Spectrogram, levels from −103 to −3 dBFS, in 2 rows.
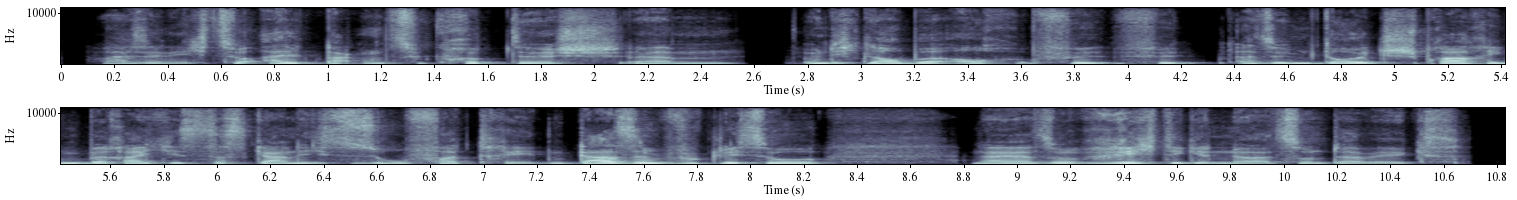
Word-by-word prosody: weiß 95 0 -8
ich 95 - -6
nicht, 85 - -8
zu - - -1
altbacken, 115 -1 -1
zu 110 - -4
kryptisch, 115 -4 0
ähm, 95 -3 -5 0.2
und 115 -3 +2
ich 105 +1 -2
glaube 115 +1 +3
auch 110 0 -3
für 115 -1 0
für, 115 -2 -3 0.2
also, 115 0 0
im 105 -2 +2
deutschsprachigen 120 0 +3
Bereich 110 0 0
ist 120 -1 -4
das - - -3
gar 100 -3 +1
nicht 105 - -1
so 95 0 -1
vertreten. 100 -1 -5
Da 140 - +7
sind 125 -4 +4
wirklich 115 -1 +1
so, 105 -3 +2 0.5
na 95 0 -1
ja, 100 0 +1
so 110 +3 +1
richtige 110 0 +3
Nerds 85 +1 -3
unterwegs. 90 -3 -6
110 Hz, 190 wpm, -25 LUFS, 100-115 Hz, 0.5 s, Da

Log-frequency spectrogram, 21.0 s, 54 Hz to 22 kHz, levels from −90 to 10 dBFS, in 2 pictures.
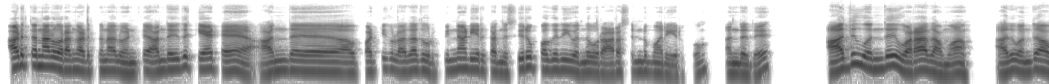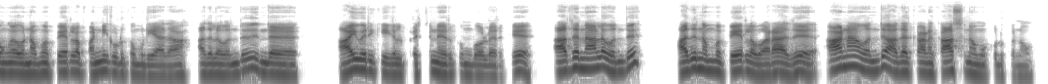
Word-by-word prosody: அடுத்த 210 +2 +4
நாள் 195 -1 +7
வரங்க. 155 -1 +3
அடுத்த 145 +1 -7
நாள் 145 -2 +1
வந்துட்டு 125 +3 -2
அந்த 150 +3 -1
இது 195 - -1
கேட்டேன். 150 -4 +3 0.3
"அந்த 150 +3 -1 0.7
பட்டிக்குலர் 140 +1 -3
அதாவது 150 +1 0
ஒரு 120 - -9
பின்னாடி 165 +2 0
இருக்க 140 -2 -3
அந்த 125 -1 -3
சிறு 180 +3 0
பகுதி 155 0 -1
வந்து, 130 0 -2
ஒரு 125 - -1
1/2 125 +2 -1
செண்டு 135 0 -6
மாரி 120 -4 -3
இருக்கும், 120 +7 -11 0.2
அந்த 120 -1 0
இது. 110 - -2 0.8
அது 175 +9 +3
வந்து 170 +4 +1 0.2
வராதாமா, 130 -5 +4 0.4
அது 135 +5 +1
வந்து 135 +4 -1
அவங்க 125 -2 +1 0.2
நம்ம 120 +2 -2
பேர்ல 135 0 0
பண்ணி 135 +4 -1
குடுக்க 120 -1 -7
முடியாதான். 105 +1 -3 0.2
அதுல 115 0 -2
வந்து 120 +8 -3
இந்த 125 -1 +1 0.7
ஆய்வறிக்கைகள் 130 -7 0
பிரச்சன 120 +3 -4
இருக்கும் 115 0 -8
போல 105 -1 -4
இருக்கு. 130 +9 -4 0.4
அதனால 170 +2 +2
வந்து 135 - -1 0.5
அது 160 - +3
நம்ம 145 -1 -1
பேர்ல 140 -2 +2
வராது. 125 +2 +1 0.4
ஆனா 200 +3 +3 0.2
வந்து 145 +8 -1
அதற்கான 130 -2 -1
காசு 140 +1 +2
நம்ம 110 -2 -4
குடுக்கணும்." 100 -2 -14
135 Hz, 165 wpm, -23 LUFS, 120-155 Hz, 0.8 s, நாள்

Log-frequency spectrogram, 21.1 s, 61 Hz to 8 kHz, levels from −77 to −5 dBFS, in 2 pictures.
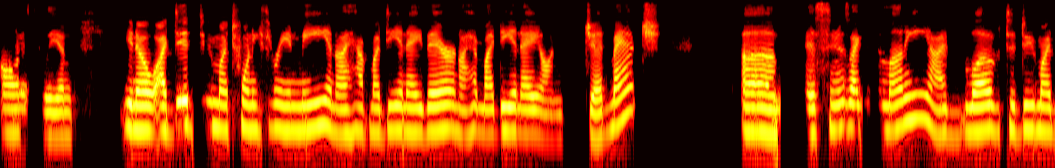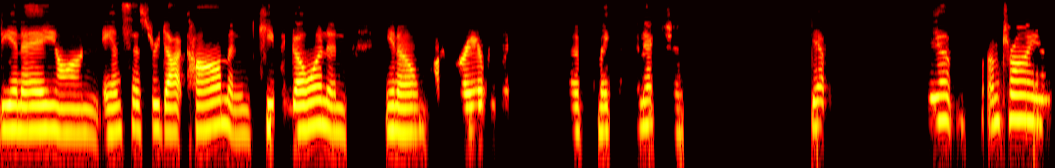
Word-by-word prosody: honestly, 170 -3 -1
and, 155 0 -2 0.5
you 200 0 +2
know, 185 -1 +7
I 185 - +6
did 210 +4 +5
do 205 - -4
my 190 -2 +2
23andMe 190 +1 -1
and 180 -4 -1
I 165 - +3
have 175 0 -3
my 175 0 -1
DNA 180 -1 -1
there 185 +2 +5
and 180 - -3
I 165 - -1
have 185 +1 -5
my 165 0 0
DNA 165 -2 +1
on 145 0 -6 0.2
GEDmatch? 200 - 0 0.8
Um, 175 -1 +6 0.3
as 170 0 0
soon 190 0 -3
as 205 0 -3
I 195 - +5
get 190 - -2 0.2
the 185 - -8
money, 235 +7 +1
I'd 165 -3 -1
love 180 +1 +4
to 185 - -2
do 190 +2 -1
my 180 -1 +1
DNA 185 0 +2
on 170 -3 -2
ancestry.com 190 +2 +1
and 165 -3 -6
keep 195 -1 -2
it - - -23
going 205 +3 +4
and, 175 -2 -3 0.4
you 185 0 0
know, 175 -1 +2
I 180 0 -10 0.2
pray 180 0 +4
every 195 - +1 0.7
day 180 - -8
to - - -22 0.2
make 180 -1 -3
that 205 - -19
connection. 175 -5 -6 1.3
Yep. 210 0 -3 1.0
Yep, 240 +1 0 0.3
I'm 225 +3 -3
trying. 255 -2 +2
185 Hz, 160 wpm, -24 LUFS, 175-195 Hz, 1.3 s, know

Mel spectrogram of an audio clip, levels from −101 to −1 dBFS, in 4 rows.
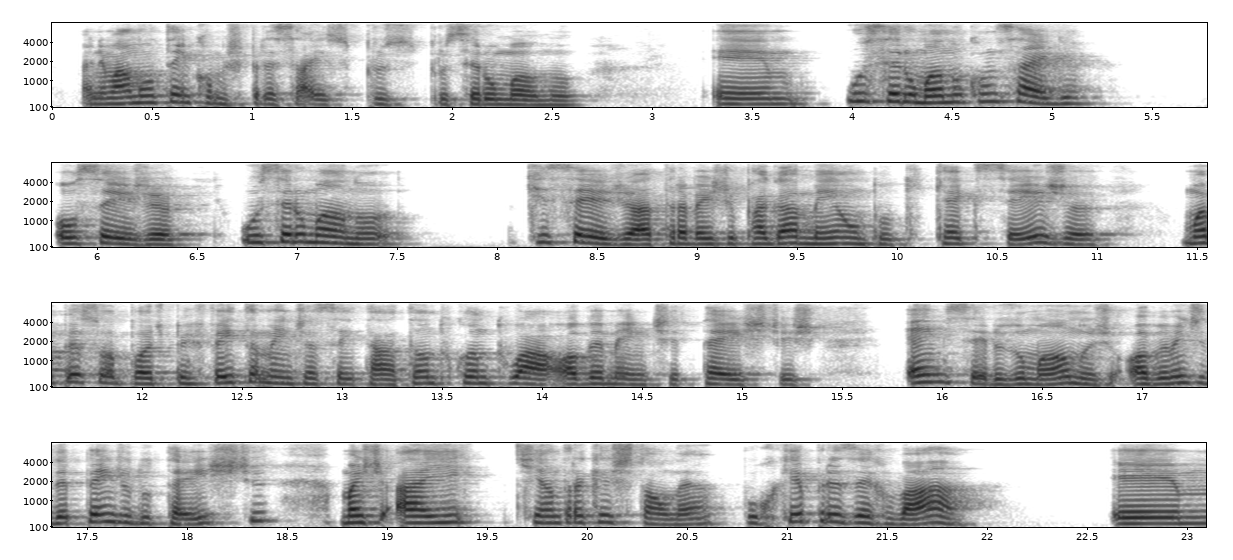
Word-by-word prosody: Animal 200 +3 +1
não 235 +1 +1
tem 250 0 -1
como 210 -4 -6
expressar 180 0 -6
isso 170 +1 -12
para - - -14
o 185 - -4
s 175 +1 -15
para - - -16
o - - -10
ser 180 +1 -2
humano. 160 -3 0 0.7
Eh, 190 0 -2 0.2
o 285 0 -1
ser 275 -1 +3
humano 245 0 +4
consegue, 245 -7 0 0.6
ou 205 - +3
seja, 180 -5 +2 0.3
o 245 - 0
ser 260 +2 +4
humano, 225 -7 +1 0.6
que 250 +1 -5
seja 210 -8 +4
através 190 +1 +1
de 200 - -4
pagamento 200 -1 +1
o - - -10
que 180 0 -21
quer 200 -1 -1
que 200 - -13
seja, 195 -2 -1 0.4
uma 225 +1 +4
pessoa 245 -1 0
pode 195 -1 +1
perfeitamente 215 +1 -1
aceitar 185 -2 -2
tanto 210 +4 -4
quanto 215 -1 0
a, 180 -3 +5
obviamente, 185 -2 -1
testes 175 -1 -2 0.5
em 255 +3 +3
seres 180 -8 -3
humanos, 185 0 0
obviamente 200 +4 +2
depende 240 +4 +1
do 215 -2 -6
teste, 210 - -3 0.4
mas 235 +1 +5
aí 240 +2 +3 0.2
que 245 - -4
entra 235 +1 0
a - - -13
questão, 240 -7 -2
né, 185 +3 -4
por 225 - -5
que 270 - +1
preservar, 230 -7 +2 0.9
eh, 205 - +2
200 Hz, 160 wpm, -23 LUFS, 185-235 Hz, 0.9 s, a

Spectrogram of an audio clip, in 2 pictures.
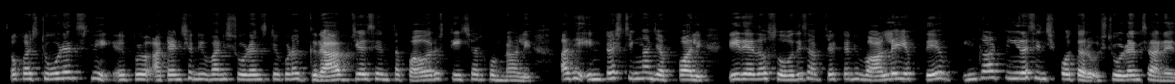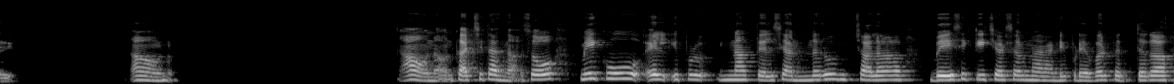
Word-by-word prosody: ఒక 250 +2 -2
స్టూడెంట్స్‌ని 275 0 -1 0.2
ఇప్పుడు 235 +2 +2
అటెన్షన్ 225 +4 -1
ఇవ్వని 235 +1 -1
స్టూడెంట్స్‌ని 230 0 +1
కూడా 250 +1 +1
గ్రాబ్ 215 +1 +5
చేసేంత 240 -1 0
పవర్ 205 +7 +1
టీచరుకుండాలి. 215 -6 -3 0.4
అది 265 +1 0
ఇంట్రెస్టింగ్‌గా 275 +3 -1
జెప్పాలి. 210 -2 +3 0.3
ఇదేదో 245 0 +4
సోది 220 +2 +2
సబ్జెక్ట్ 245 0 -4
అని 245 0 -4
వాళ్ళే 210 +7 +4
చెప్తే, 250 -3 +2 0.4
ఇంకా 305 +6 -1 0.2
నీరసించిపోతారు 265 -7 +1
స్టూడెంట్స్ 215 +2 +2
అనేది. 170 -4 -4 1.2
అవును. 190 -2 -3 2.4
అవునవును, 175 -5 -2
ఖచ్చితంగా. 200 -3 +1 0.2
సో, 225 - +3 0.5
మీకు 265 +1 +2 0.4
ఎల్ 230 -1 +4
ఇప్పుడు 225 -1 -1 0.4
నాకు 215 0 0
తెలిసి 195 +2 -3
అందరు 205 +4 0 0.3
చాలా 205 -2 +2 0.5
బేసిక్ 215 +5 +6
టీచర్సే 220 -1 -1
ఉన్నారండి. 190 -3 -3
ఇప్పుడెవరు 190 +1 -2
పెద్దగా 195 +1 -1
225 Hz, 100 wpm, -24 LUFS, 200-245 Hz, 2.4 s, బేసిక్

